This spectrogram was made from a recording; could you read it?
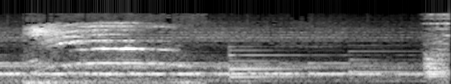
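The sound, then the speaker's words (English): A cat lets out a long, drawn-out meow, loud and tonal, holding for about two seconds before ending abruptly, with no talking. “Kitty!”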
